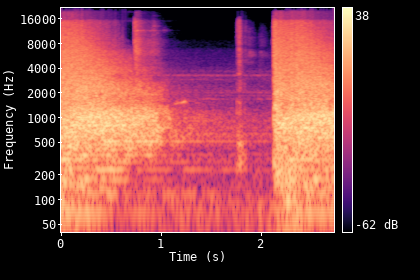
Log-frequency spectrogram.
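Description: A Fusion Firearm XP Pro Limited Edition PVD Bronze pistol is fired; a loud close blast rings out and decays, then a second sharp report hits after a short pause.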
